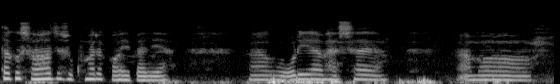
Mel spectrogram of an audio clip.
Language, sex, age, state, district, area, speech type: Odia, female, 30-45, Odisha, Jagatsinghpur, rural, spontaneous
